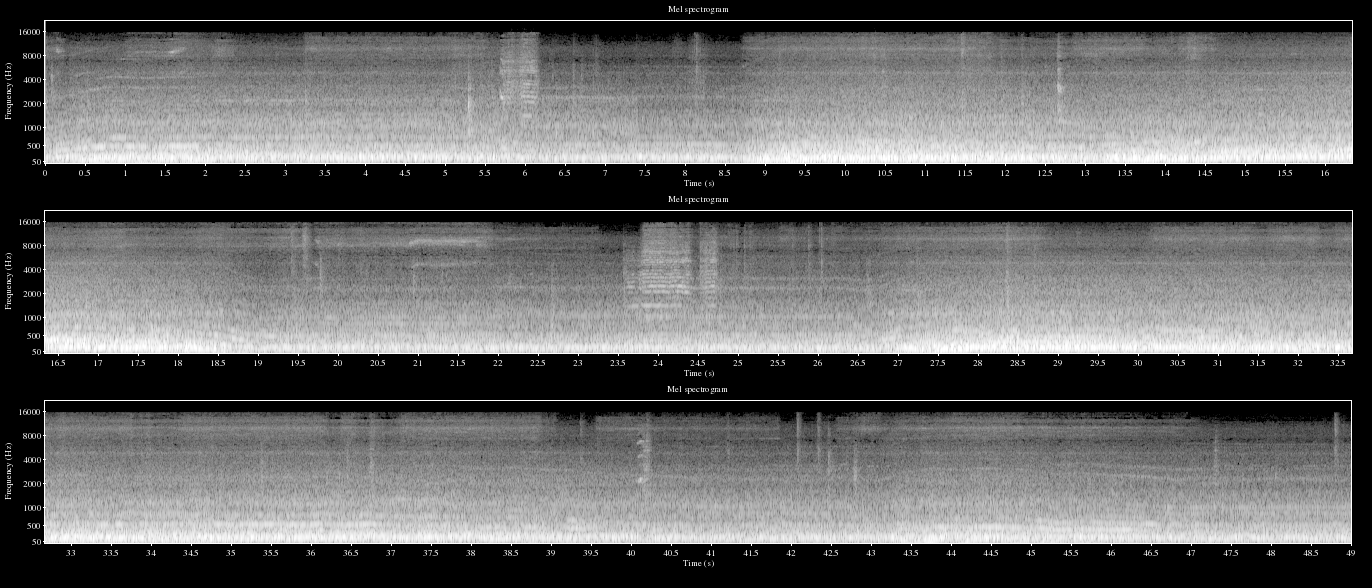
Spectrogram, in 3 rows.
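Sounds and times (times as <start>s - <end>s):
diesel engine revving: 0.0s - 5.9s, 8.6s - 23.5s, 24.5s - 48.9s.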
